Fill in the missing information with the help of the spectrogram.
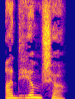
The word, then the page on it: ಅಧ್ಯಂಶ: adhyamśa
